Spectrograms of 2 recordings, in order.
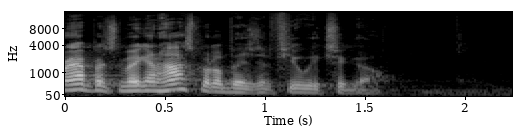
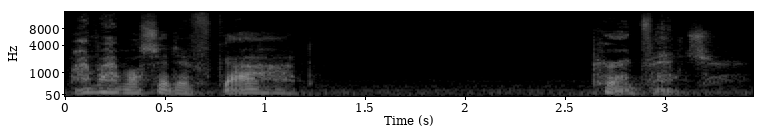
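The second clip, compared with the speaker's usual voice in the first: whispering; 7 semitones lower, 21 dB quieter than usual. Acted. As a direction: whisper the verse reverently. Scripture whispered.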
